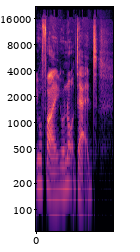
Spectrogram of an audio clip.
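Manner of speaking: ordinary talk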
